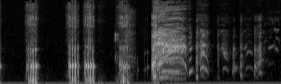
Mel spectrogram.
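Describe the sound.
A pig grunts and oinks: four short, loud snorts, then a longer drawn-out squeal, trailing off into several quicker, softer grunts. No one speaks.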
